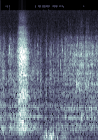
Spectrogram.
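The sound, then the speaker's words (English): A urinal flushes in a men's restroom, giving a faint, brief rush of water followed by a low, soft trickle. “Can you hear that? I'm flushing the urinal.”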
